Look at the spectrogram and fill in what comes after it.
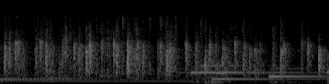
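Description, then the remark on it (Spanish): An audience breaks into sustained, dense applause for the Lord, many hands clapping at once in a steady wash, with a held organ or keyboard tone sounding underneath and shifting pitch partway through. “Pero dale tu mejor aplauso.”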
